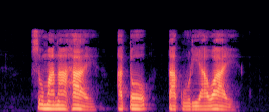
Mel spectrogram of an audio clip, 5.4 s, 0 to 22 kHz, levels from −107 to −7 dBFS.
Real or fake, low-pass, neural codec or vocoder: real; 7.2 kHz; none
